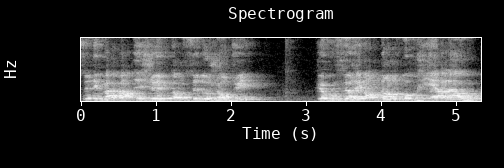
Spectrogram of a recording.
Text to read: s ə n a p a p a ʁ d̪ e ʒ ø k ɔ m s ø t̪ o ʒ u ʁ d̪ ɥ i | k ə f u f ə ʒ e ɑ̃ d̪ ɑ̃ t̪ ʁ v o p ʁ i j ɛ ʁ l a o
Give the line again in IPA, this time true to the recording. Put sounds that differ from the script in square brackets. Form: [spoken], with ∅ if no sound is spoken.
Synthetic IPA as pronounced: s ə n [ɛ] p a p a ʁ d̪ e ʒ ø k ɔ m s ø [d̪] o ʒ u ʁ d̪ ɥ i | k ə [v] u f ə [ʁ] e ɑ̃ [t̪] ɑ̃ [d̪] ʁ v o p [χ] i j ɛ ʁ l a o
